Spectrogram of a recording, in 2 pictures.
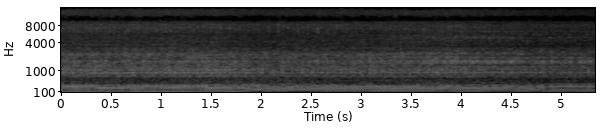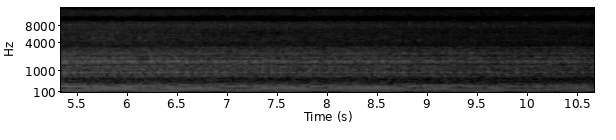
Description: Audi R8 Spyder V10 sound on ignition and idling with misfires valves open.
